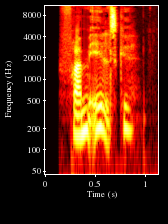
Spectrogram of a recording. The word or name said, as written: fremelske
